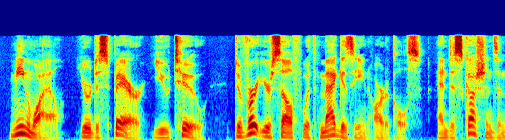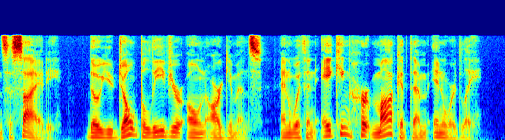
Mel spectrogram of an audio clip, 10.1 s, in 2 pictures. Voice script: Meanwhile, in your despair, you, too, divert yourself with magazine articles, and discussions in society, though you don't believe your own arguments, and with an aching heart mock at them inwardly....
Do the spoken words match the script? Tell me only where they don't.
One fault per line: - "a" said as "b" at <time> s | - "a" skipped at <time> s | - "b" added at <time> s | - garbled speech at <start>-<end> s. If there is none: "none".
- "in" skipped at 0.7 s
- "heart" said as "hurt" at 8.6 s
